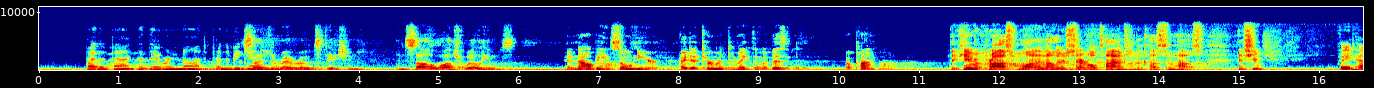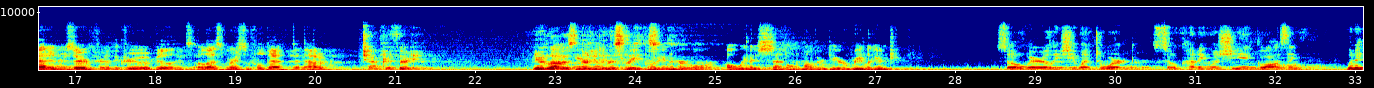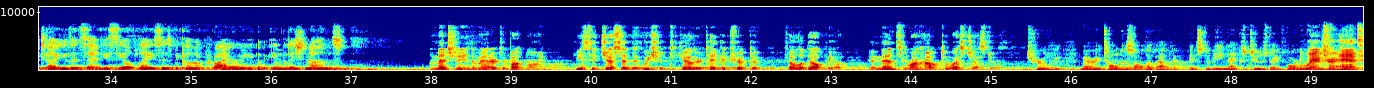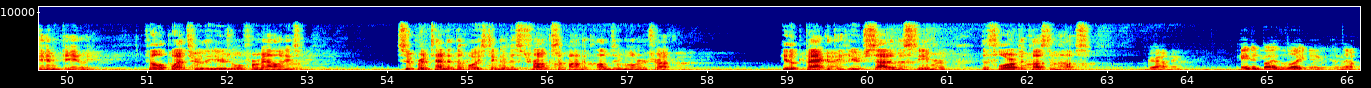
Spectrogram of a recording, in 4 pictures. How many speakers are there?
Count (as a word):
nine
